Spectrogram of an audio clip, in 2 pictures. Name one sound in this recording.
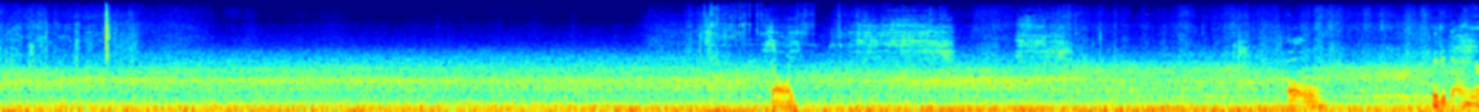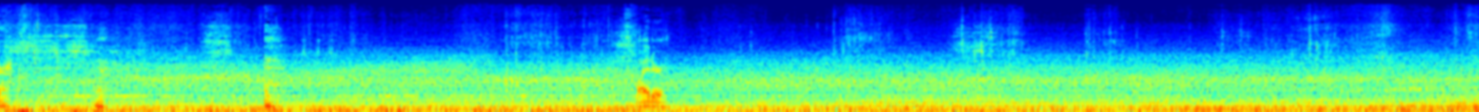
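Wind rumbles against the microphone outdoors.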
